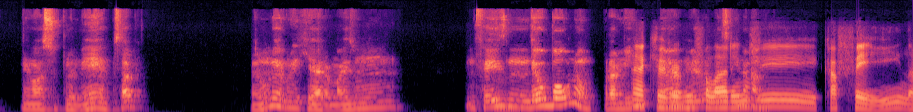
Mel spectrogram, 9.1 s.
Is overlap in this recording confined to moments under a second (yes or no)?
no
